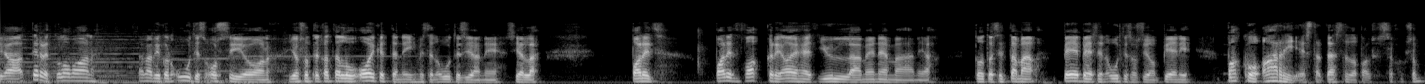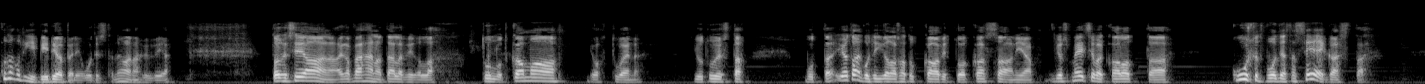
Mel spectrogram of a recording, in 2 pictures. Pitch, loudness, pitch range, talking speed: 125 Hz, -18 LUFS, 105-145 Hz, 135 wpm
